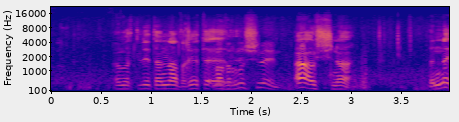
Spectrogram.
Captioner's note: Arabic spoken audio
